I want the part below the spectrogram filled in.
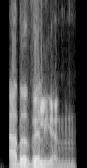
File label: "Abbevillian", British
